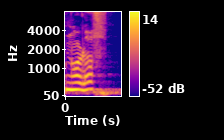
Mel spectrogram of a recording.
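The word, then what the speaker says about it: Norrlof: Carla, is it Norliff? I get all kinds of pronunciations, but Norliff.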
